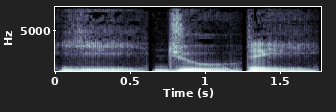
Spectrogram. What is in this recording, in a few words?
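"yijuri", concatenated syllables; Affixing experiment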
